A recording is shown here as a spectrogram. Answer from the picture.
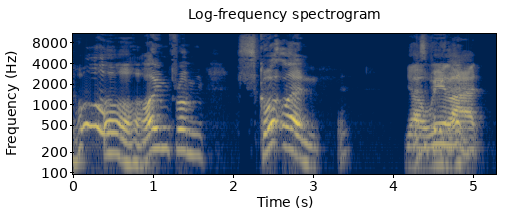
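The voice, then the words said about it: Put-on Scottish accent, fairly convincing. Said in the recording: “I used a Scottish accent ... That's pretty good.”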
